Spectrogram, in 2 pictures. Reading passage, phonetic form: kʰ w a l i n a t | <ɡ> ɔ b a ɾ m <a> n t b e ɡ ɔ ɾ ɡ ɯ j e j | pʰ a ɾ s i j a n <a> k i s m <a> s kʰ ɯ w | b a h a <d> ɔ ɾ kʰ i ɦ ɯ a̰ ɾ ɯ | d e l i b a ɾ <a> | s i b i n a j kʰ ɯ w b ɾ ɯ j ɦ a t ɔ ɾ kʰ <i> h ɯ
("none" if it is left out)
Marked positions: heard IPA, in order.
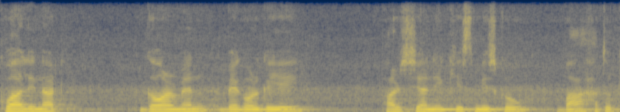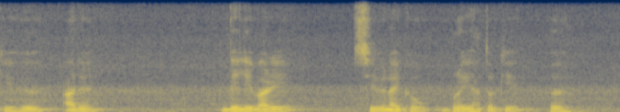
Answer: ɡ, e, i, i, t, i, i

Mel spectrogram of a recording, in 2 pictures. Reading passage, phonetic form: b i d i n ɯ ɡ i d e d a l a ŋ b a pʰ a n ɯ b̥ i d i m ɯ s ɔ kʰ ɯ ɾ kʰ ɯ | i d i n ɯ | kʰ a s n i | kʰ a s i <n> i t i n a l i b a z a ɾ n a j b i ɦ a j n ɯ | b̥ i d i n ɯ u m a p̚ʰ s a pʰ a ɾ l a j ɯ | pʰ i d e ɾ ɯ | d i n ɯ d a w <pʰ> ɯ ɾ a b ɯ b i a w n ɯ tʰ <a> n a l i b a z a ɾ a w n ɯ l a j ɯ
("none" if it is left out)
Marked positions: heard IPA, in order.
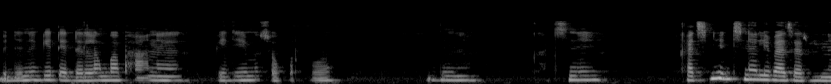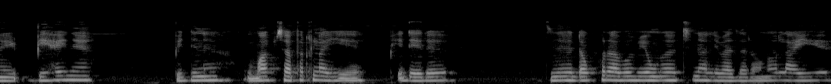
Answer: n, kʰ, i

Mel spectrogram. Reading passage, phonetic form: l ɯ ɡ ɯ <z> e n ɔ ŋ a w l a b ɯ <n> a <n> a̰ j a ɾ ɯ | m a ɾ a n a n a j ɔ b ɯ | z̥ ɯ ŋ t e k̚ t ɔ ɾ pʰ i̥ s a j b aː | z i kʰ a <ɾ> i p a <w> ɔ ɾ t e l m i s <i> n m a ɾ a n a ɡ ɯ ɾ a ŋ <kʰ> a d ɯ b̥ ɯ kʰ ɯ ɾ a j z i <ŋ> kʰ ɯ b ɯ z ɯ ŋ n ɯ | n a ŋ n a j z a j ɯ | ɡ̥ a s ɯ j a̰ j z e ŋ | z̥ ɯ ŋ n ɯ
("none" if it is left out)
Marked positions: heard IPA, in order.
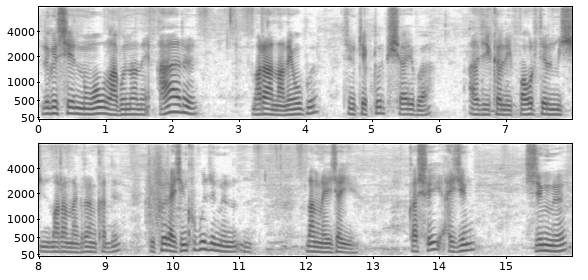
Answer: s, n, n, l, w, i, kʰ, ŋ

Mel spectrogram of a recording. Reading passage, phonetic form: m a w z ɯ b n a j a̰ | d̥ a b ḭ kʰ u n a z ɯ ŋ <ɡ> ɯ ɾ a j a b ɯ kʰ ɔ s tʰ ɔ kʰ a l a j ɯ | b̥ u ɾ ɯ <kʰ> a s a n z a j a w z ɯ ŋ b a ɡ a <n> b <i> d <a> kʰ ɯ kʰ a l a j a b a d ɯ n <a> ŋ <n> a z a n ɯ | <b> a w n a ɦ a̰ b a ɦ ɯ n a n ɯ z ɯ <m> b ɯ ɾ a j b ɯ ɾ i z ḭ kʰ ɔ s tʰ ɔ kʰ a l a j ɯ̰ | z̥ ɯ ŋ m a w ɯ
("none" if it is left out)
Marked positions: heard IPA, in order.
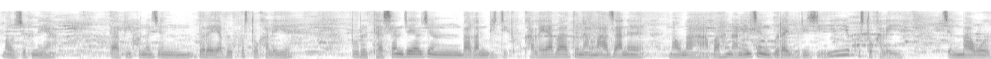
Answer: b, tʰ, n, i, i, a, m, m, ŋ

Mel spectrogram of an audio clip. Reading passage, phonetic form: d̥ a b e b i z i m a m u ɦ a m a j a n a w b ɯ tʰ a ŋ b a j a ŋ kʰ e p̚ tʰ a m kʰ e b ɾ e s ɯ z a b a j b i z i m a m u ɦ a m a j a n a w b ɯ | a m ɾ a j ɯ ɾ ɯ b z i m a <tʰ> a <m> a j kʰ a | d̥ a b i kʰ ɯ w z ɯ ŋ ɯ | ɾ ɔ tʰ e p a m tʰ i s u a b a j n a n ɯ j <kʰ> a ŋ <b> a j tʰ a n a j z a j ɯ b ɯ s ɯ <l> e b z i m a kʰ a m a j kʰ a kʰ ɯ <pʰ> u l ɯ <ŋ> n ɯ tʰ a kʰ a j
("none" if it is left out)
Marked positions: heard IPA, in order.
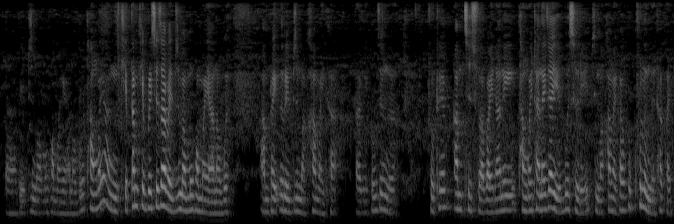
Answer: kʰ, m, tʰ, b, ɾ, kʰ, m

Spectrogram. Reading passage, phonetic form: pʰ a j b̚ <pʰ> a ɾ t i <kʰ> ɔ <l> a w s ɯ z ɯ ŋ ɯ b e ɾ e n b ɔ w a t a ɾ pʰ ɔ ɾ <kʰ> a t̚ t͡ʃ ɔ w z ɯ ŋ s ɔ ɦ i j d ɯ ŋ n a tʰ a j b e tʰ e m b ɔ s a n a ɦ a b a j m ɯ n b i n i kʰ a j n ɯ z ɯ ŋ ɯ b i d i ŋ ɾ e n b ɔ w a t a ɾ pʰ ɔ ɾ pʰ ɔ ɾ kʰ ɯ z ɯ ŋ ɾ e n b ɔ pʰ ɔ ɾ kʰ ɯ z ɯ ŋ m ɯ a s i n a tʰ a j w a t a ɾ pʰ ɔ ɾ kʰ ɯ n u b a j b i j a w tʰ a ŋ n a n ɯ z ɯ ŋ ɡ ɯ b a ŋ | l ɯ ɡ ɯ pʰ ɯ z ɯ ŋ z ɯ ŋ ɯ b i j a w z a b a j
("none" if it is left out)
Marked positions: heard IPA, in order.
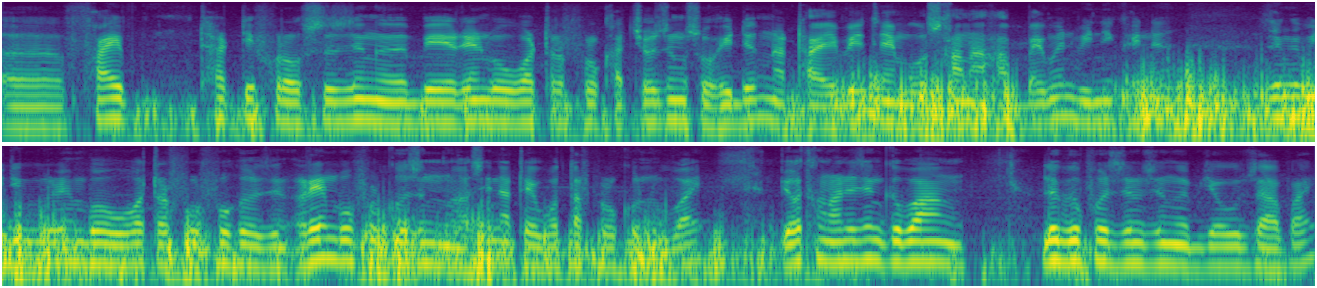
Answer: tʰ, pʰ, ɾ, kʰ

